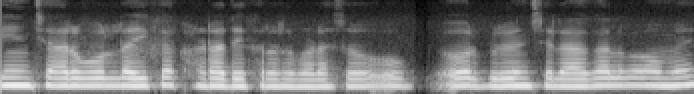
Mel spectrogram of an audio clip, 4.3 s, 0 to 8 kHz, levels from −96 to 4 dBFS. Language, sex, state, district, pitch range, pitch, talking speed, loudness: Bhojpuri, female, Uttar Pradesh, Ghazipur, 185-195 Hz, 190 Hz, 180 wpm, -13 LUFS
